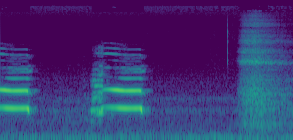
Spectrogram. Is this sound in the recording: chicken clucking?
yes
